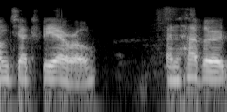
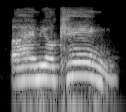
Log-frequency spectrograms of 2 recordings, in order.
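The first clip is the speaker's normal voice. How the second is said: high, loud, slow royal proclamation; roaring tyrant king; 11 semitones higher, 6 dB louder than usual. Acted. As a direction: bellow it down to the crowd. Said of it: "look down ... and say".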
